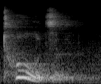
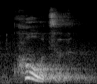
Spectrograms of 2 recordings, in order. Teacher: the child is using t, tu for k, ku, and it's also called a substitution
